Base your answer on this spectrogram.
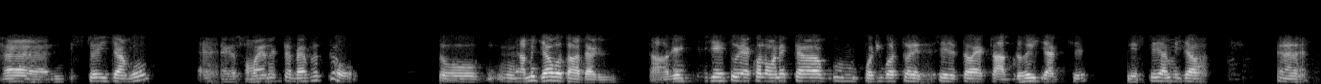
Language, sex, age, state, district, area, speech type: Bengali, male, 60+, West Bengal, Darjeeling, rural, conversation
